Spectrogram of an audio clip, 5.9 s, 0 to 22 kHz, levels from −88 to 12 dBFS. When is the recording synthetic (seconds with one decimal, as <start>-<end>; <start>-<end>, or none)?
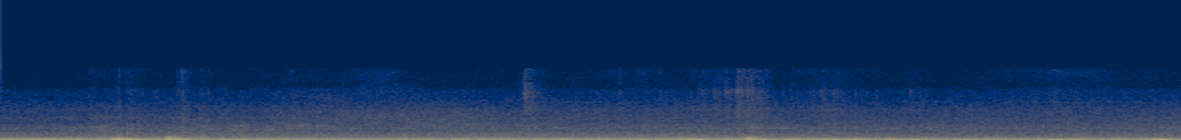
none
